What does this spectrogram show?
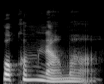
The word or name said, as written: हुक्म-नामा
